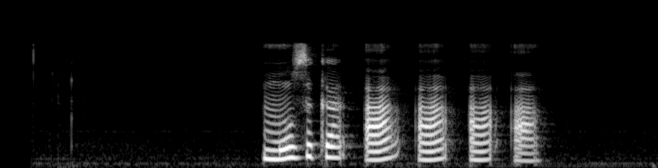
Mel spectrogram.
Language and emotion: Russian, neutral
